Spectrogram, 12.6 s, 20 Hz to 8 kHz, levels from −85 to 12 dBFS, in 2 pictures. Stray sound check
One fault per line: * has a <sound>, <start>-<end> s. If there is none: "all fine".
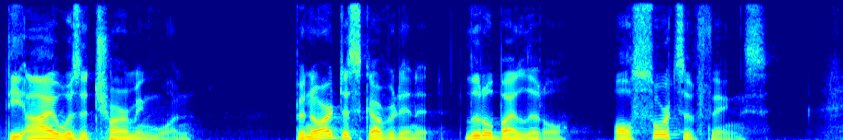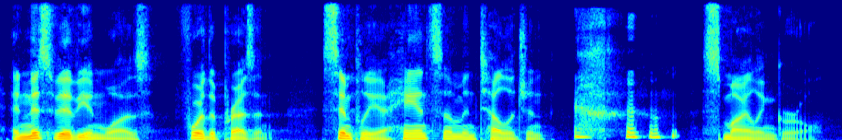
* has a laugh, 10.6-11.4 s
